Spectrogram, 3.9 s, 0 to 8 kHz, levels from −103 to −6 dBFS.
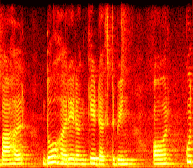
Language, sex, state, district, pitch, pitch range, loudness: Hindi, male, Chandigarh, Chandigarh, 215 Hz, 205-220 Hz, -16 LUFS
